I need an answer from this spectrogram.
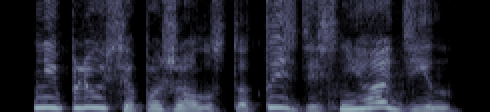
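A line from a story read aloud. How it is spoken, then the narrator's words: Angry. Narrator (Russian): Сердито заметила Оксана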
